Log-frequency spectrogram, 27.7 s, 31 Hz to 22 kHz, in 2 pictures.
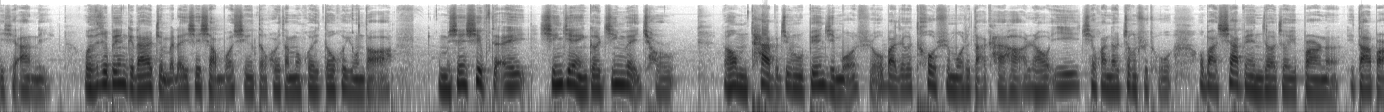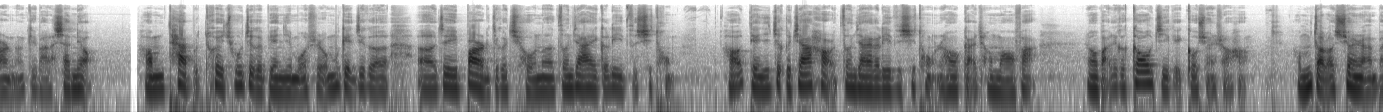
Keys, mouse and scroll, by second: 0.1 g, 0.3-1.2 scroll up 13, 0.5 middle click, 1.2-2.1 scroll down 4, 1.4 shift+middle click, 2.1 click, 2.4 click, 2.6 shift+middle click, 3.1 click, 3.3 middle click, 3.6 click, 4.1 scroll down 1, 4.3 shift+middle click, 4.9-5.3 scroll up 3, 6.7 shift+a, 7.3 Tab, 9.5-11.6 drag, 11.6 KP_1, 14.1 click, 14.6 x, 16.3 Tab, 17.7 middle click, 18.5 scroll up 2, 18.7 Tab, 19.0 scroll down 3, 19.7-22.1 shift+middle drag, 22.1-26.9 drag.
